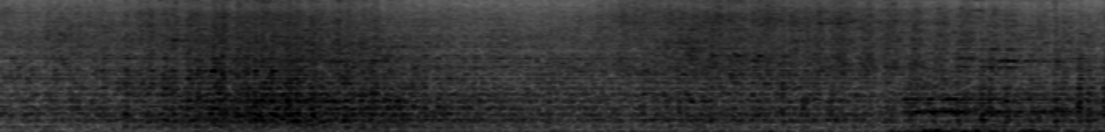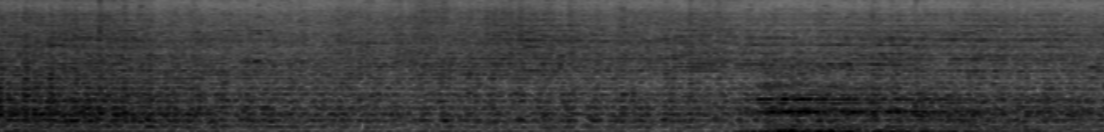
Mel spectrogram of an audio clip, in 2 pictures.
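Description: A train rolls steadily along the rails in a continuous rumble, with heavier low clunks swelling up roughly every seven seconds; no one speaks.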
